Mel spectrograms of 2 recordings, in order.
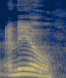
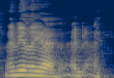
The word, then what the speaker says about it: Emil: Because he pronounced his name like a meal, I have a meal, food.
